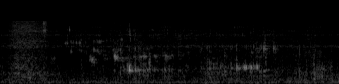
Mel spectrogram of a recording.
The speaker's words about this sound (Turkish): Meryem küçük tüpün üzerindeki çaydanlıktan oturduğu yerde çayı dolduruyor.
